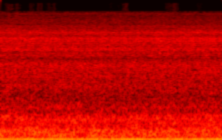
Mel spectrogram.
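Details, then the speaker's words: Fiat Ducato heater blower on second speed during a harness test for a blower speed-controller fault; the harness proved good and the fault came from the switch. Even, steady low whoosh with no rattle or squeal. Normal blower. "Deuxième vitesse, on entend la ventilation qui se met en route."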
